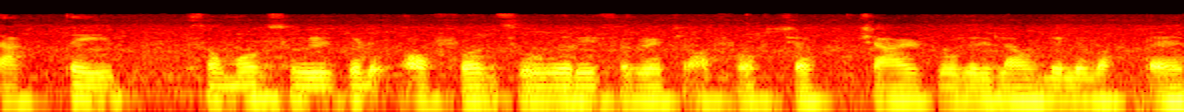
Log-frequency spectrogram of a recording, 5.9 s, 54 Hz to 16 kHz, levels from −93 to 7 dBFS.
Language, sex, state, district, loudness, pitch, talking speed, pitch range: Marathi, male, Maharashtra, Aurangabad, -17 LUFS, 100 Hz, 100 wpm, 95-105 Hz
